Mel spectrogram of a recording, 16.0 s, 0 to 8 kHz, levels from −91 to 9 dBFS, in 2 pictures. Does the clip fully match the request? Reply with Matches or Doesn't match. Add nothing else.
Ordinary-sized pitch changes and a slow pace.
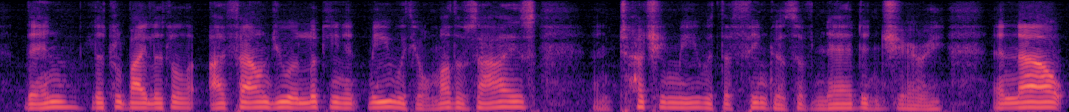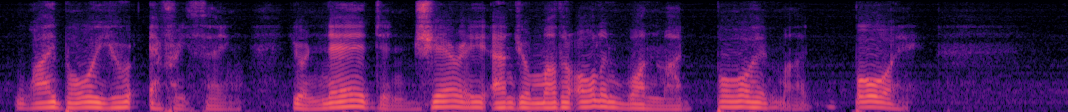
Doesn't match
